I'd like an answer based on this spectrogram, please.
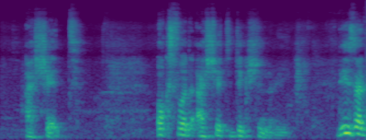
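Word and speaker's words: Hachette: cins and again Oxford haset haset you know H is never aspirate in French so we write it we don't pronounce it ashet Oxford AET dictionary these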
